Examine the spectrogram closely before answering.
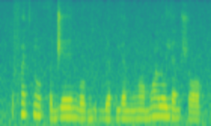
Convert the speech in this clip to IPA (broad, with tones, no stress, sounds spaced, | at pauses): f ɛ̃˦ t ɗ ũ˧ h ə˨ d͡ʒ eː˧ ŋ o˨ b i˨ ɡ͡b ɛ˨ p j ɛ˨ m ŋ ɔ̃˨ b ɔ̃˦ l o˦ j ɛ˧ m ʃ ɔ˨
